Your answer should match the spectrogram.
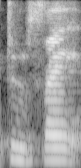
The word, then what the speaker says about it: Toussaint: Kenneth Toussaint. He used to say Toussaint, and I say, man, your name is Toussaint. He was like, how you gonna tell me how to pronounce my own name? It's Toussaint.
